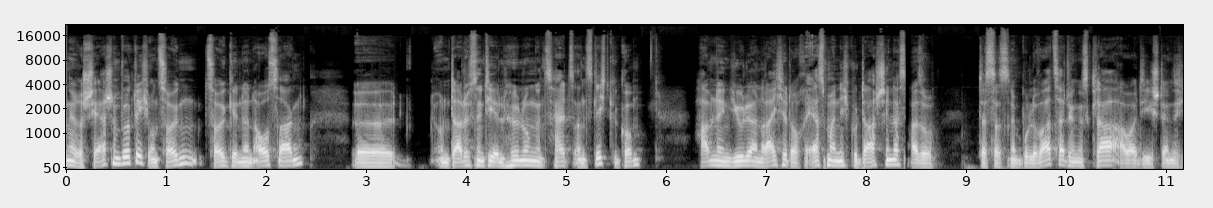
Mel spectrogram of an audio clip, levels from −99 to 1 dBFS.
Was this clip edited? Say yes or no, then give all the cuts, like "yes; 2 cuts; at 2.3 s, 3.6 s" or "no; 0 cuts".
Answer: yes; 1 cut; at 8.4 s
